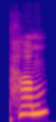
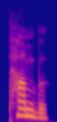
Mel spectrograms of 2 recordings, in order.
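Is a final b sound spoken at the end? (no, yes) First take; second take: no; yes. First: The word ends with no b sound. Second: The word ends with an audible b sound. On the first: The speaker calls it right. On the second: The speaker calls it wrong. "not thumb"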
